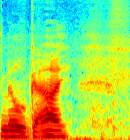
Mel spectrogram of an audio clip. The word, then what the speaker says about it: Milngavie: It's got good transport links and come south, but most people tend to start at Milngavie, which is spelt Milngavie but pronounced Milngavie.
